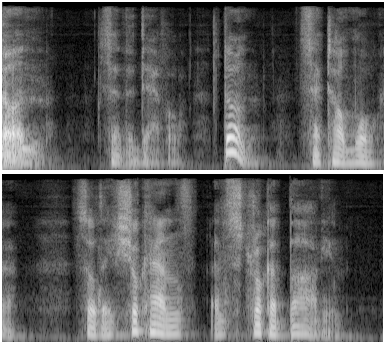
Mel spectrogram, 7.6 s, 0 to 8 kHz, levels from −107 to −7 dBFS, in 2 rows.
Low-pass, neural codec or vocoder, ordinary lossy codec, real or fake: 7.2 kHz; codec, 44.1 kHz, 7.8 kbps, Pupu-Codec; AAC, 32 kbps; fake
